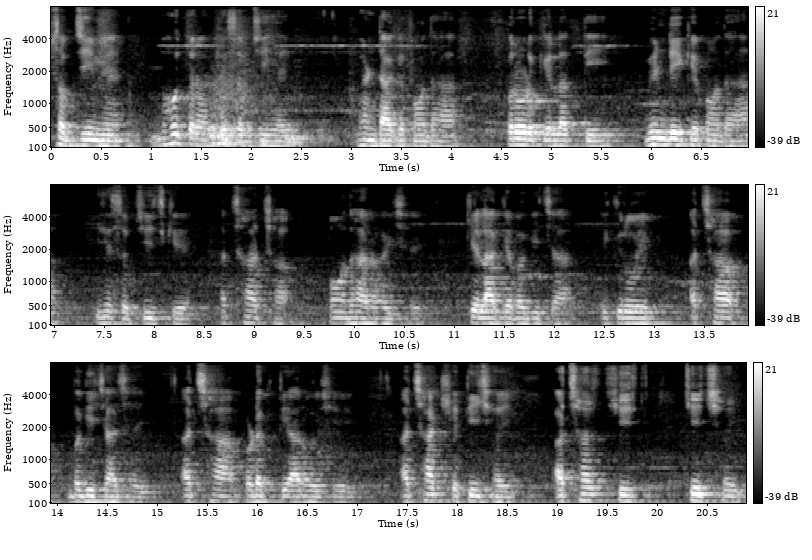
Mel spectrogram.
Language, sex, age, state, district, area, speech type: Maithili, male, 18-30, Bihar, Sitamarhi, rural, spontaneous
